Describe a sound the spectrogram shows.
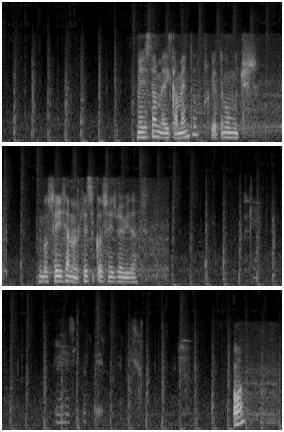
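Footsteps patter quickly over dirt and grass.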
